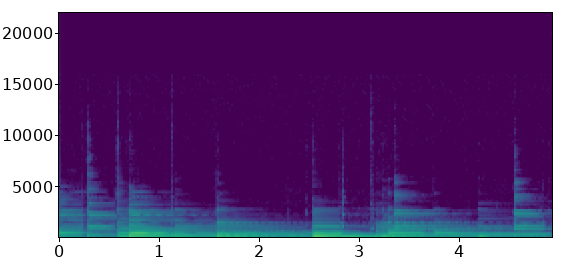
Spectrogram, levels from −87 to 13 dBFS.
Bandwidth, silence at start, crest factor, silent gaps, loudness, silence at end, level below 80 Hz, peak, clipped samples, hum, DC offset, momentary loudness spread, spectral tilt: 6 kHz; 0 s; 16 dB; none; -27 LUFS; 0 s; -52 dBFS; -10 dBFS; under 0.1%; none; under 0.1%; 12 LU; -9.5 dB/octave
